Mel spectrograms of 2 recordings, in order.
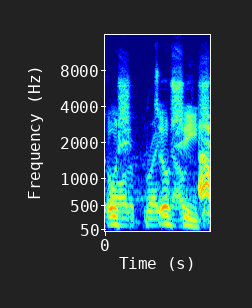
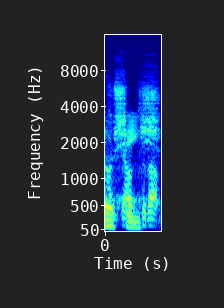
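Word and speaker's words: Aouchiche: It's Oshish, apparently. I've heard him say his own name now in French. It's Oshish. Can you say it in the French accent? Oshish.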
